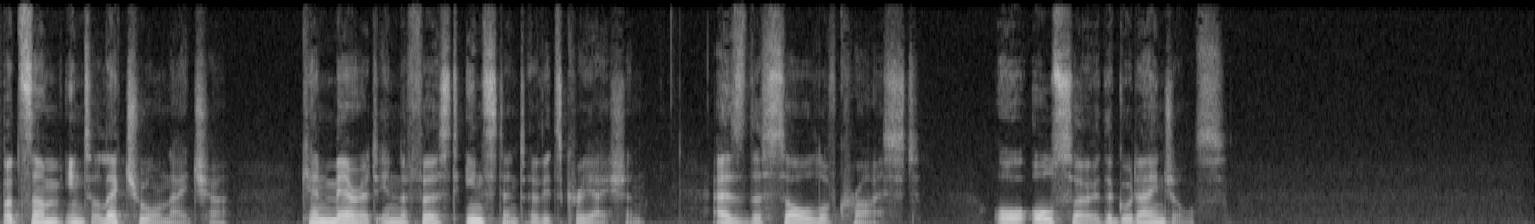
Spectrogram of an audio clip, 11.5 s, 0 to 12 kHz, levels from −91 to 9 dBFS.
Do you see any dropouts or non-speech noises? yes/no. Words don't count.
no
